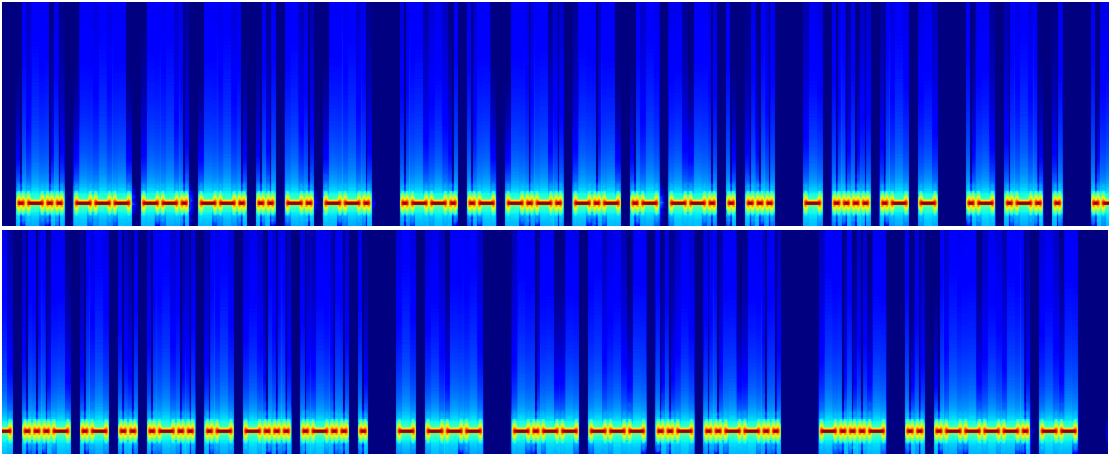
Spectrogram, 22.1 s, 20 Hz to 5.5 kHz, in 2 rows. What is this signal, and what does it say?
Morse code, heard as a keyed tone, about 25 wpm, 600 Hz. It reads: LOGGING PACKAGES THAT ARE AVAILABLE TO YOU? <BT> I'M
